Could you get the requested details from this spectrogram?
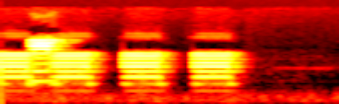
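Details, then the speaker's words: Three loud electronic alarm tones from a Fresenius Kabi Amika ambulatory enteral feeding pump, door-open alarm signalling that the pump door is open. "Alarme. Porte de la pompe ouverte. Stoppez l'alarme en appuyant sur le bouton Stop."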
